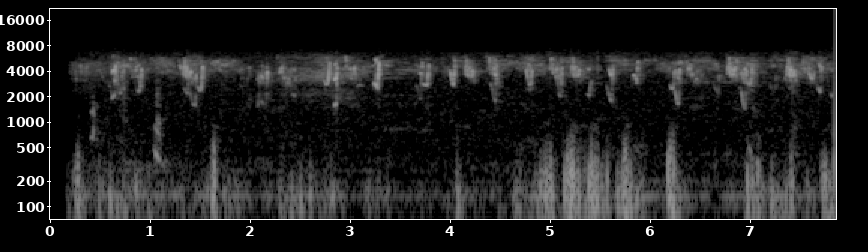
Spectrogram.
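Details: A grey francolin family gives a steady scatter of short, high chirps and squeaky notes, with low thumps and rumbling noise underneath.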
